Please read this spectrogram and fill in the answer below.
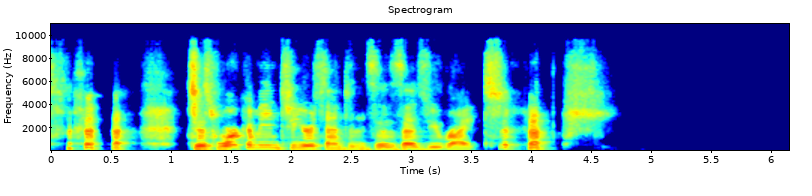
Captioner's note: chuckles; chuckles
